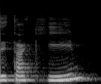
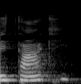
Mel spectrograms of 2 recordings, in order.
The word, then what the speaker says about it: Itaqui: E meu nome é Itaqui. Muitas pessoas me conhecem como Itaque, porque era assim que era pronunciado na TV Globo.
